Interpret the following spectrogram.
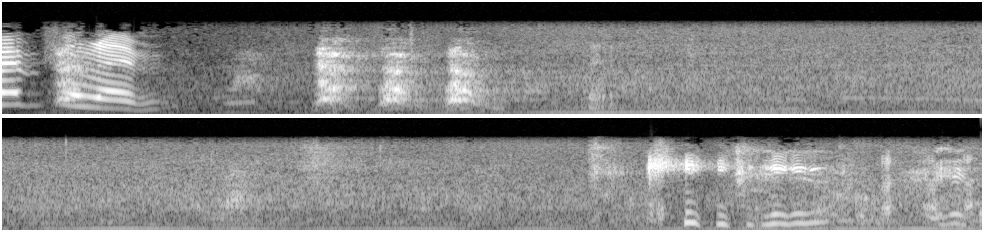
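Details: Peppie, a pet dog frightened by a little cat, gives a falling whine and then three short harmonic yips, with a few more yelps near the end, over a steady low hum and people talking.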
